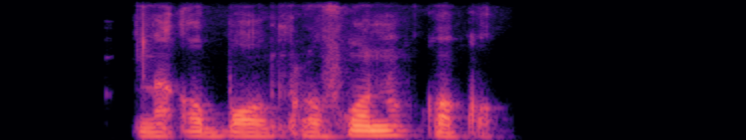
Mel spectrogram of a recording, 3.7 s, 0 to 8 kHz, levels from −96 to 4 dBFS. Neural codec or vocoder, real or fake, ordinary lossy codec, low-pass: none; real; Opus, 16 kbps; 7.2 kHz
